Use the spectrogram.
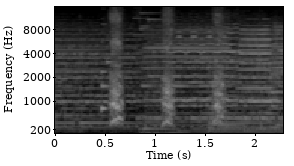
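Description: Dog barking in the video game Genshin Impact: three short, fairly clear barks spaced about half a second apart over a soft game background, with no voice.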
